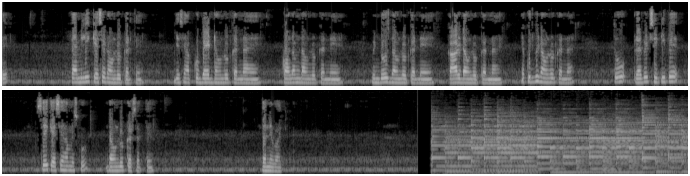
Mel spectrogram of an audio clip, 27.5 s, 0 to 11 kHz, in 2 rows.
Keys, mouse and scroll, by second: 6.7 scroll up 1, 12.6 scroll down 1, 24.1 k.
